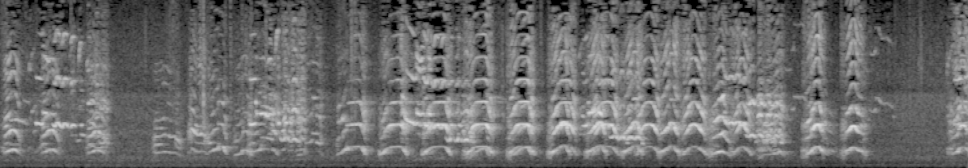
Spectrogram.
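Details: City gulls on the Pacific calling in a fast, uneven series of ringing, down-curved yelps, several birds overlapping, with brief pauses between bursts.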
